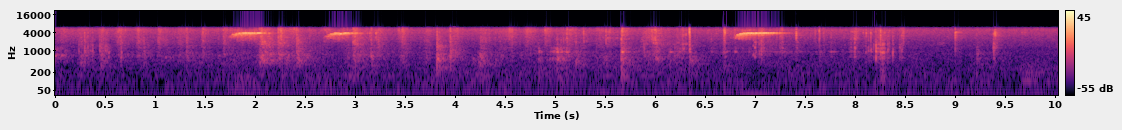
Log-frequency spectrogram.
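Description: Paper bag crinkling and tearing in a steady scatter of small clicks as a hawk-headed parrot chews at it from inside, with a parrot giving three short, high-pitched squawks about two, three and seven seconds in.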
